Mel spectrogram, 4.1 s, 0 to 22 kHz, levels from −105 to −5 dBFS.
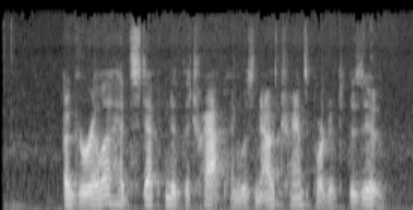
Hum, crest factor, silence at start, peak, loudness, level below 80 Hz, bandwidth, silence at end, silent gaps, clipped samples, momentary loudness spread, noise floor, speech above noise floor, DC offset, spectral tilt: none; 24 dB; 0.65 s; -4 dBFS; -27 LUFS; -58 dBFS; 16.5 kHz; 0.3 s; none; under 0.1%; 8 LU; -57 dBFS; 30 dB; under 0.1%; -3.5 dB/octave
